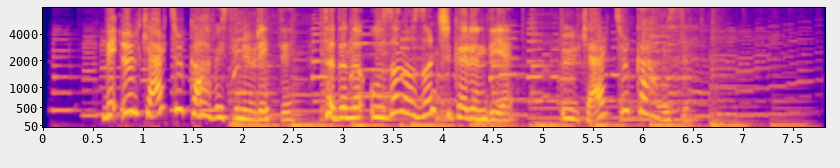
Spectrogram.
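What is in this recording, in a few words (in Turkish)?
enerjik tempolu, seslendirme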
